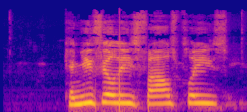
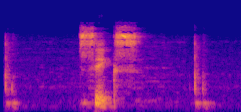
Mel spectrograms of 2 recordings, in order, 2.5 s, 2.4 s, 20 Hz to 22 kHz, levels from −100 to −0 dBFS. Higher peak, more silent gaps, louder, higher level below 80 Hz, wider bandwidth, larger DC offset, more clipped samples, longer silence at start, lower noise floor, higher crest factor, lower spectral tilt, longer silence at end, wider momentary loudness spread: about the same, -6 dBFS vs -6 dBFS; neither; about the same, -19 LUFS vs -21 LUFS; first, -60 dBFS vs -76 dBFS; first, 16 kHz vs 11 kHz; neither; neither; first, 0.7 s vs 0.05 s; about the same, -68 dBFS vs -67 dBFS; second, 14 dB vs 22 dB; first, -4 dB/octave vs 0 dB/octave; about the same, 0.25 s vs 0.35 s; second, 7 LU vs 24 LU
